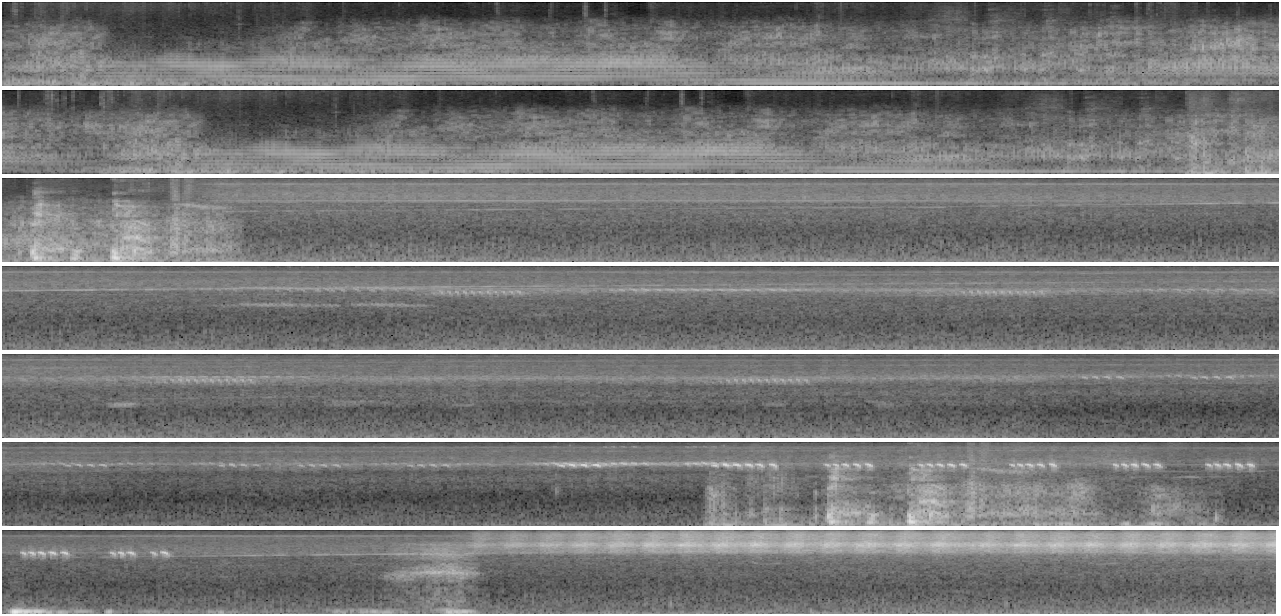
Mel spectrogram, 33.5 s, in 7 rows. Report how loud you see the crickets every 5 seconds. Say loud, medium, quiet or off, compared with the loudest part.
off, off, off, quiet, quiet, loud, loud.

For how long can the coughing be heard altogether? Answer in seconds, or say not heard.
3 s.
